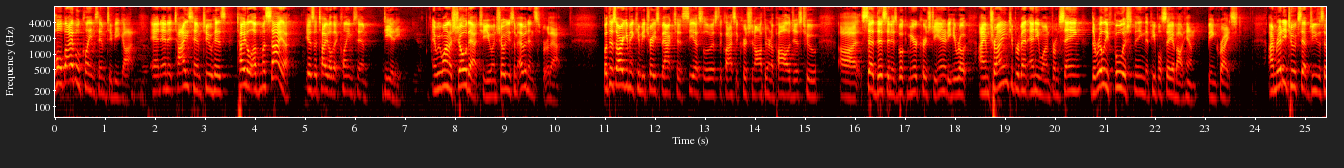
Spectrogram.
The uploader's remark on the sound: This was a live session of the 2023 Christ Is Conference in Dearborn, Michigan.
